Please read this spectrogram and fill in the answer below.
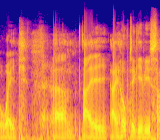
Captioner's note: audience laughs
